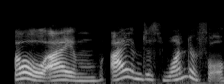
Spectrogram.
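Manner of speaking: dry, deadpan, slow, heavy sarcasm. Answering how they are while sick with covid: sarcastic. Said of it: "that's a little bit of sarcasm".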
